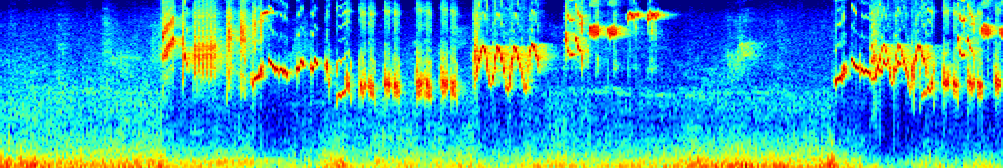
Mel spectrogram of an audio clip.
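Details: Orange-headed thrush song used to make other birds sing: loud extended bursts of rapid warbled whistles and trills, with high squeaky notes, separated by short quieter gaps of low noise.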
